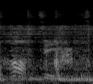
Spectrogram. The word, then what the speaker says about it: Humpty: My name is Humpty, pronounced with a umpty.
